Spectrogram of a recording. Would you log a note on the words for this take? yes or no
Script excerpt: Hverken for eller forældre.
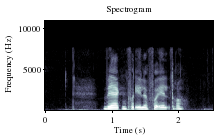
no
